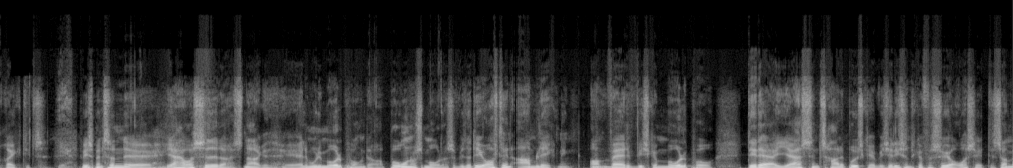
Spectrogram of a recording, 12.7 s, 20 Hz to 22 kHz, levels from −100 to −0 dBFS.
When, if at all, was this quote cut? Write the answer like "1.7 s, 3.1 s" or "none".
1.0 s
